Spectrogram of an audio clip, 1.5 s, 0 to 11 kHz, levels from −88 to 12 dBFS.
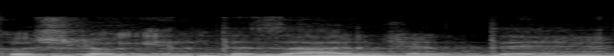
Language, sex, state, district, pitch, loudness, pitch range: Hindi, male, Bihar, Araria, 120 Hz, -24 LUFS, 115-125 Hz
